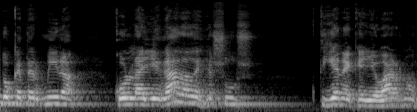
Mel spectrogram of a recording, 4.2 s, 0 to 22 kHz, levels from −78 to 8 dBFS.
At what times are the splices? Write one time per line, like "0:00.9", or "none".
0:03.1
